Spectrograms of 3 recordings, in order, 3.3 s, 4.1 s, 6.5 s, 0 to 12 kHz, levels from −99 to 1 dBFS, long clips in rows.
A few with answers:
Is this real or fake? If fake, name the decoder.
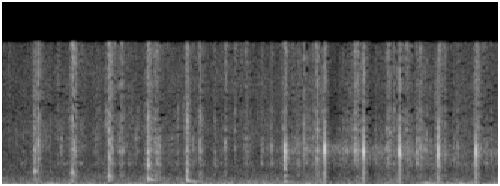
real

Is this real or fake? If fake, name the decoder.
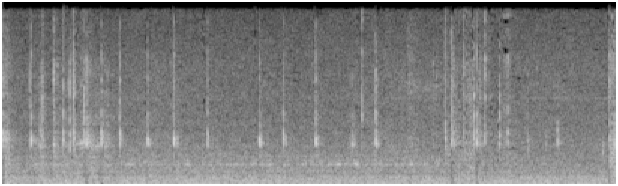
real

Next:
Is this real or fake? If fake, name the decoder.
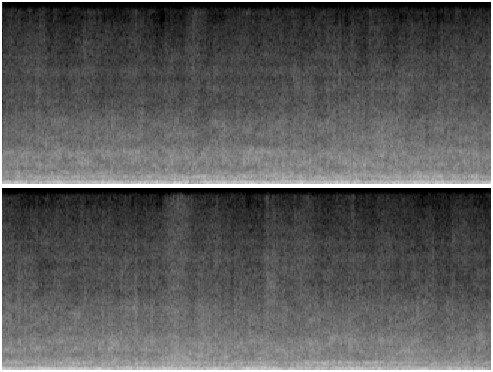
fake, codec, HILCodec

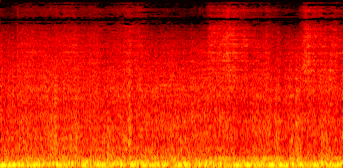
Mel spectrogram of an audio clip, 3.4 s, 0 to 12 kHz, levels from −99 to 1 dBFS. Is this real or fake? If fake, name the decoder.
real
